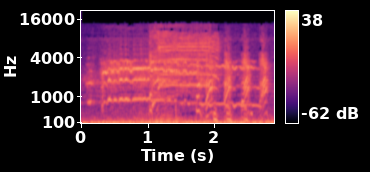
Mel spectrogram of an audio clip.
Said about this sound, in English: The goat is my favorite.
